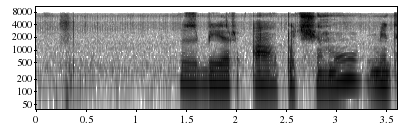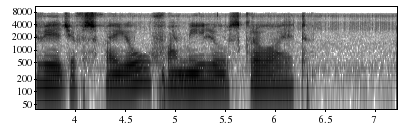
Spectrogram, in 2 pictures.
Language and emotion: Russian, neutral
